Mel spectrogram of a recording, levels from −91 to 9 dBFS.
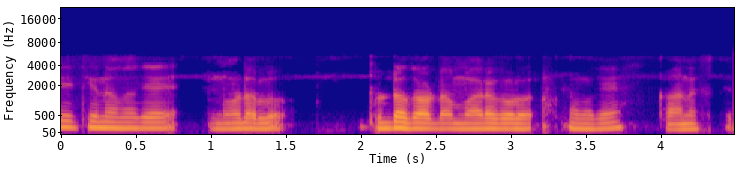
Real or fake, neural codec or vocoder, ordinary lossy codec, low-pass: fake; codec, 16 kHz, 2 kbps, X-Codec, HuBERT features, trained on balanced general audio; none; 5.4 kHz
